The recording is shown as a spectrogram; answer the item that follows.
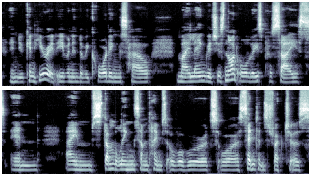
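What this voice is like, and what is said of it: Strong German accent. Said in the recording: “I'm a native German speaker... everybody can hear my accent quite strongly”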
